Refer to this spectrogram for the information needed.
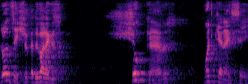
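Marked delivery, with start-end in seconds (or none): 2.0-3.7 play-acted gloomy, miserable, low, slow mutter. Mimicking how religious people answer when asked how they are, mock-miserable 'shukr'. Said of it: "In the word of shukr, they're showing misery".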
